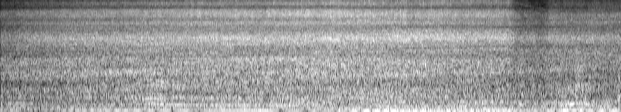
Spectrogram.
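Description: A single-axle dump truck's diesel engine drones loudly and continuously on a hillside road, a deep steady rumble with no voices.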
